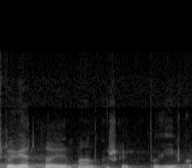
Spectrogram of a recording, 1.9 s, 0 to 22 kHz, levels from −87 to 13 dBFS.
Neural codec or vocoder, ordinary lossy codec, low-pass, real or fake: none; Opus, 32 kbps; 14.4 kHz; real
